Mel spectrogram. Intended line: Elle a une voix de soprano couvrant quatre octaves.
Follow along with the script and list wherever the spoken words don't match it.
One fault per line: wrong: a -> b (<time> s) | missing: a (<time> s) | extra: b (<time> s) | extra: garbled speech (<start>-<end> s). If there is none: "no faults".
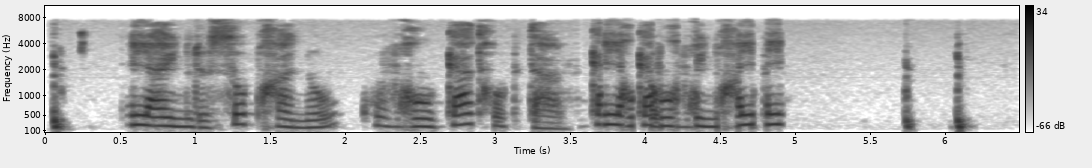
missing: voix (1.0 s)
extra: garbled speech (3.6-4.9 s)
